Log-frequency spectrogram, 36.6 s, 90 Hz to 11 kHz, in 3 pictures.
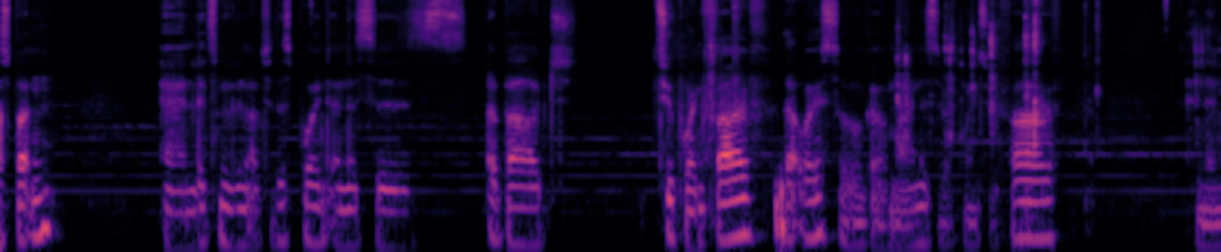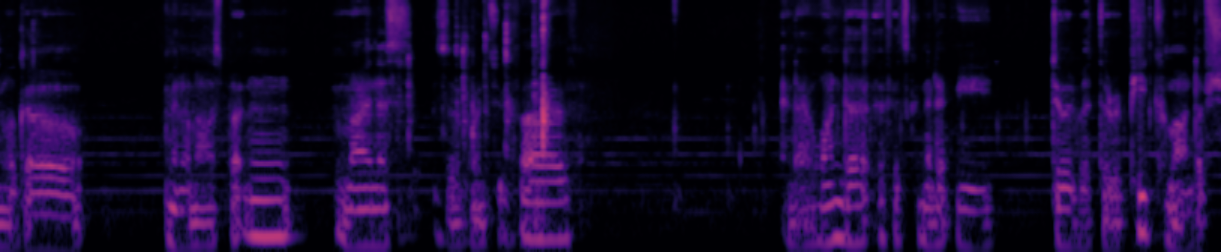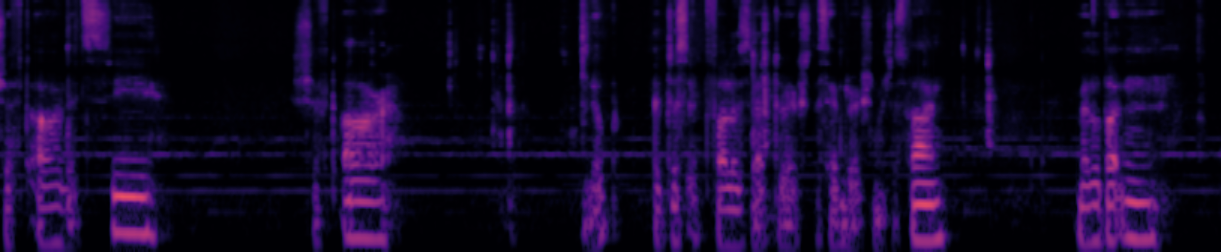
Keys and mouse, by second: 12.6 g, 19.2-19.7 middle drag, 20.1-20.4 shift+middle drag, 20.8 middle click, 21.4-21.8 shift+middle drag, 22.0-22.4 middle drag, 22.9 shift+middle drag, 23.8-24.7 shift+middle drag, 25.3 click, 29.7 shift+r, 32.2 ctrl+z, 33.0 click, 34.2 g.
